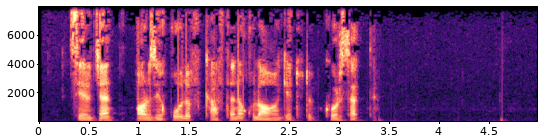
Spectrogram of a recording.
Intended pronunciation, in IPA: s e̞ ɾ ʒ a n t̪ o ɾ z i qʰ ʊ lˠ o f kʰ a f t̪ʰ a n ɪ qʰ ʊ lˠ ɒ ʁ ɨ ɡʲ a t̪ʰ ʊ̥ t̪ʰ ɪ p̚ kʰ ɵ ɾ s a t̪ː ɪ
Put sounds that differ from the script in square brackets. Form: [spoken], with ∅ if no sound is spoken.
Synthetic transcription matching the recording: s e̞ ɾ [d͡ʒ] a n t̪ [ɒ] ɾ z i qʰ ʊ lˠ o f kʰ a f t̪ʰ a n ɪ qʰ ʊ lˠ ɒ ʁ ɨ ɡʲ a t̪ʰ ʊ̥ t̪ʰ ɪ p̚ kʰ ɵ ɾ s a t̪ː ɪ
